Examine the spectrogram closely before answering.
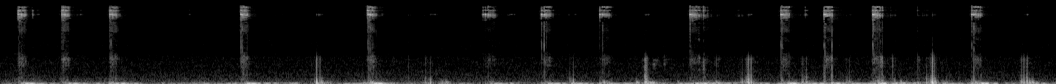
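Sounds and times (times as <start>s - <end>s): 
tapping and rubbing rhinestone lip triggers: 0.2s - 1.3s, 3.2s - 10.4s.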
